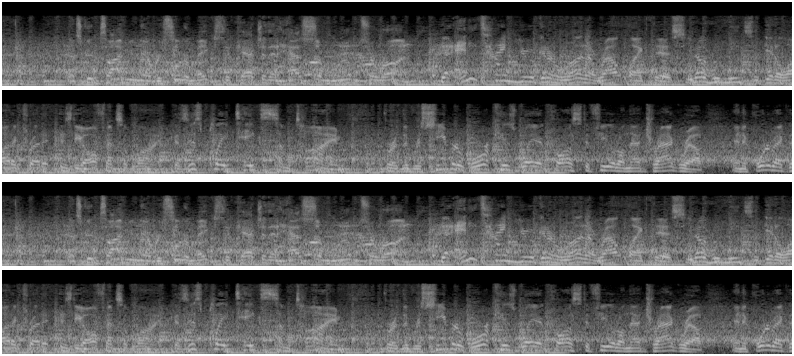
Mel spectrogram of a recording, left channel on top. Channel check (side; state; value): both; identical; correlation 1.00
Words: It's good timing. The receiver makes the catch and then has some room to run. Yeah, anytime you're going to run a route like this, you know who needs to get a lot of credit is the offensive line, because this play takes some time for the receiver to work his way across the field on that drag route, and the quarterback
